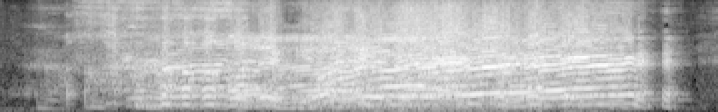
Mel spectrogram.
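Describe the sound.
A voice imitates a tour bus engine revving, one loud, continuous growl whose pitch climbs and wavers for about three seconds before cutting off, with no other sounds around it.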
